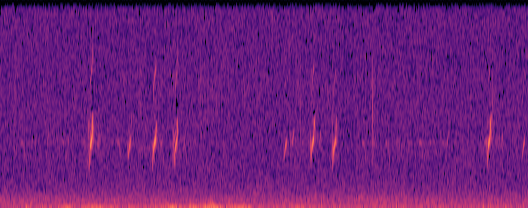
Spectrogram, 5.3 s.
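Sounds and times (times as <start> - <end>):
bird calling: 0.2 - 2.0, 2.7 - 5.2.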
